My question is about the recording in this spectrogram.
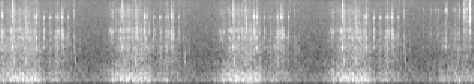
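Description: Faint rustling and light clicks in short repeated bursts, about one every second and a half: handling and movement noise low over carpet.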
